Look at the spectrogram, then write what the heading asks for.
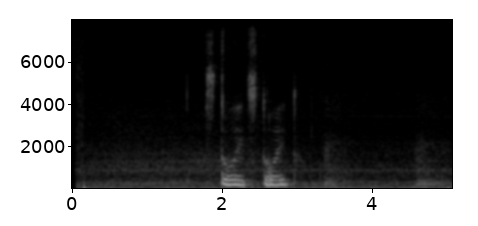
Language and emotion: Russian, sad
